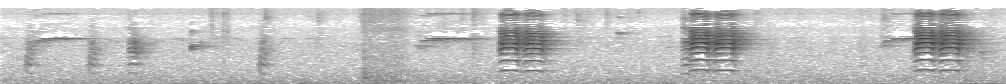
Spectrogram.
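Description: Java sparrow giving soft, thin, high chips and clicks, then three loud, rich, rasping bursts spaced about a second and a half apart.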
